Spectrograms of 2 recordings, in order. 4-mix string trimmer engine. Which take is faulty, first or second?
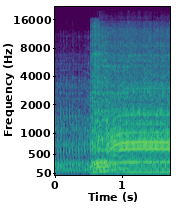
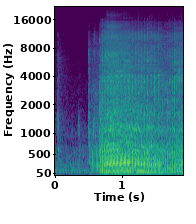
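second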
